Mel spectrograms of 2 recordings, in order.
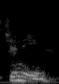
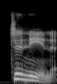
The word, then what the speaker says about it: Janine: It's Janine. Janine.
